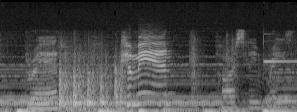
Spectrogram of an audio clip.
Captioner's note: knock on door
